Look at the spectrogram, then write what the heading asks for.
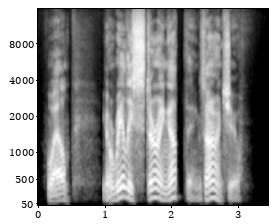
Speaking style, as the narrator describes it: He chuckled

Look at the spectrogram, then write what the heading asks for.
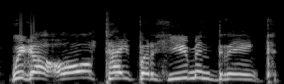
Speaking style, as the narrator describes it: shouted the female troll behind the bar

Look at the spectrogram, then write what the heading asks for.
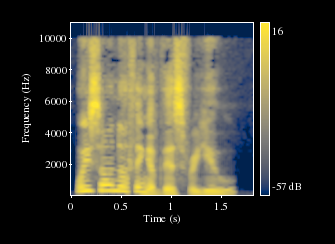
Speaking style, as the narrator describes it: Bear added in a milder tone

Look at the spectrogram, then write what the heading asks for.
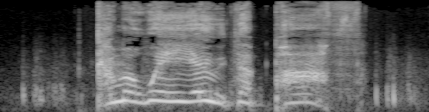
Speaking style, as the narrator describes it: hissed Rob Anybody

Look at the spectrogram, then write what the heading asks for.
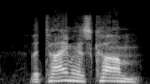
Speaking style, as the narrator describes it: I cried

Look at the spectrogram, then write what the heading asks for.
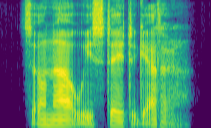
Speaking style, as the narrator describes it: Carol said softly

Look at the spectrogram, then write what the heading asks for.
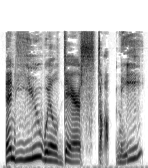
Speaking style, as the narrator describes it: Katarine snarled

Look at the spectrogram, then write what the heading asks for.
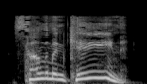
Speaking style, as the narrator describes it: gasped the other bandit

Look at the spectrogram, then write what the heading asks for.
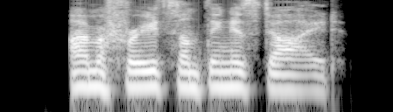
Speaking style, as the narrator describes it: said, his tone neutral

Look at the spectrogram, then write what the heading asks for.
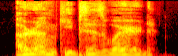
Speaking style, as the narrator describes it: grunted yet another

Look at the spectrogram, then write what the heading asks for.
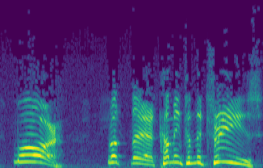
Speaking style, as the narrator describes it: a man said to Blaine, and another shouted

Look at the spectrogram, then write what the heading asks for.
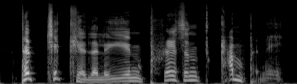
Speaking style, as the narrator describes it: snarled Bellatrix

